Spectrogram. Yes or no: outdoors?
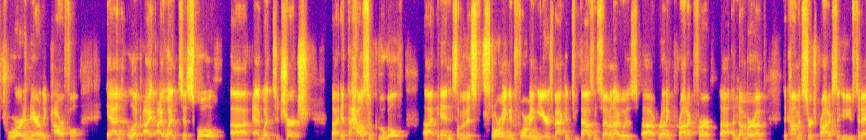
no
